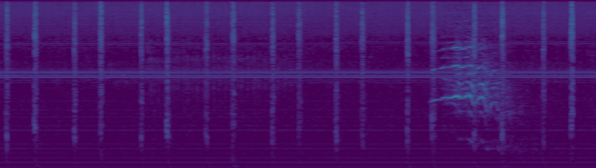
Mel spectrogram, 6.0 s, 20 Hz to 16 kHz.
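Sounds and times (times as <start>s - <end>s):
regular train of sharp clicking ticks: 0.0s - 5.9s
steady electrical hum: 0.0s - 5.9s
horse whinnying: 4.4s - 5.1s.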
